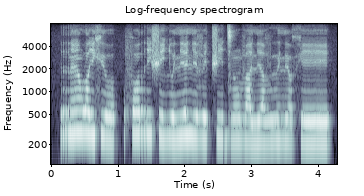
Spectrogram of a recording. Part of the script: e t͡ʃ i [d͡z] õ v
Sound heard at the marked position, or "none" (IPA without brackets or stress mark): d͡z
